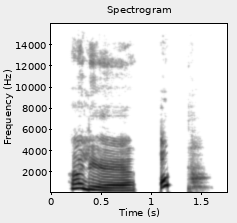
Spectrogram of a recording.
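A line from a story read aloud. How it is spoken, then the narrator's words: Laughing. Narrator (Russian): рассмеялась Лила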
